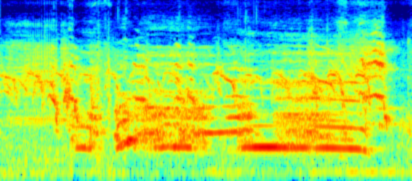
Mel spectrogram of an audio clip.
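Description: A rooster crows loudly and close, with Shamo chickens clucking around it in one continuous, busy stretch of backyard calls.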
